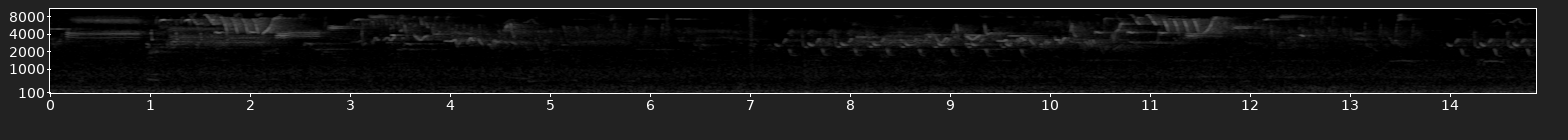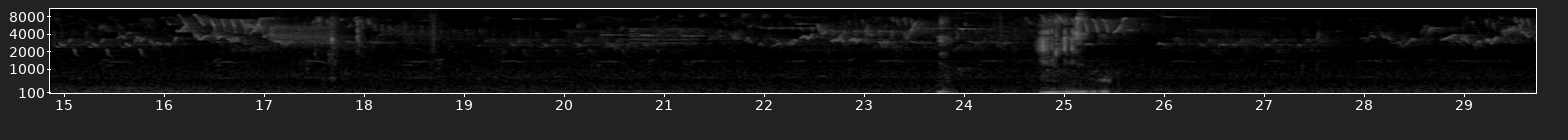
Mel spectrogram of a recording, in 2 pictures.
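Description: Faint background birdsong, scattered chirps and quick trills, over a low steady hum. Two short low sounds about four-fifths of the way through are the loudest thing in it.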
